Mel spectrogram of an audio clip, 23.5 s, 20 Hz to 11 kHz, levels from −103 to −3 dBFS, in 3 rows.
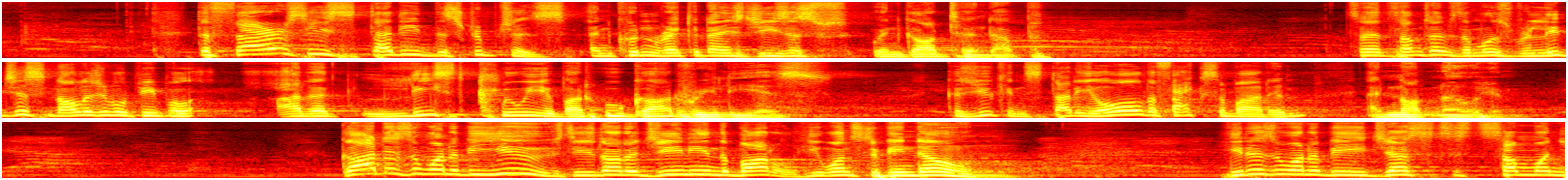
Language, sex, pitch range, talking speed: English, male, 155-225 Hz, 170 wpm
